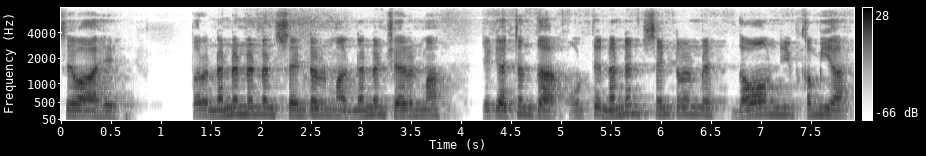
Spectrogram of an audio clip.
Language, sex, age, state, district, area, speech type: Sindhi, male, 45-60, Gujarat, Junagadh, rural, spontaneous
